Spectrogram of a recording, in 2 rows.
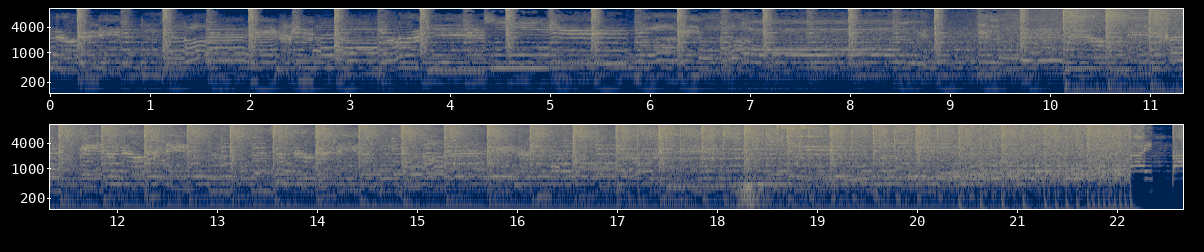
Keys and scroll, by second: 0.5 space.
